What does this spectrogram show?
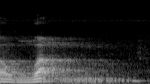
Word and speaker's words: one: One. Tulisannya on, bacanya one.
